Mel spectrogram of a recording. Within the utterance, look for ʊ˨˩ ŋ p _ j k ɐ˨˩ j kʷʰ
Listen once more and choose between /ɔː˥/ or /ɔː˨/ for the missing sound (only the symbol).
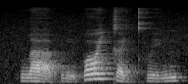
ɔː˥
